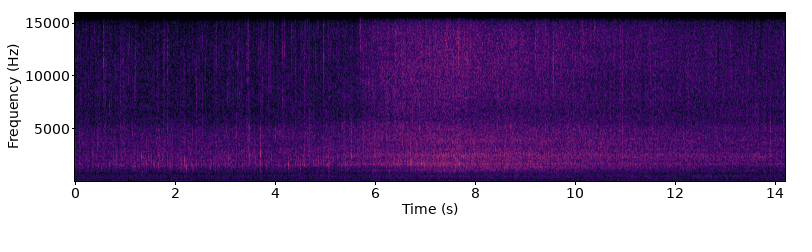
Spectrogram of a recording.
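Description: Chicken pieces sizzling and crackling in their own rendered fat in a hot wok as soy sauce and vinegar are spooned in; the sizzle grows louder for a few seconds in the middle, then eases back.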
